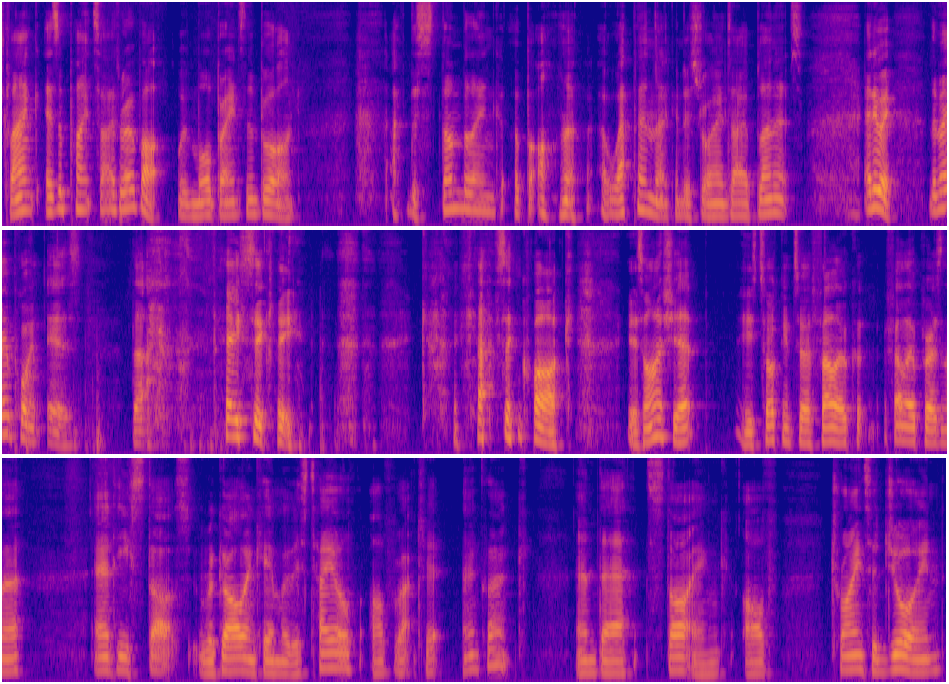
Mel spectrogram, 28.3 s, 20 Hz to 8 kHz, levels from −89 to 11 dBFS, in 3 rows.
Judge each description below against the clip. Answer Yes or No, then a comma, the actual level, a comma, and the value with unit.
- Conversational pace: No, slow, 125 wpm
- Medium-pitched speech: No, low, 125 Hz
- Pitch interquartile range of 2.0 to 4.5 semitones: Yes, average, 3.7 semitones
